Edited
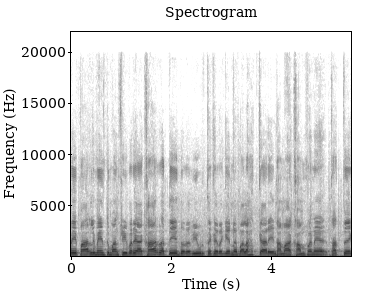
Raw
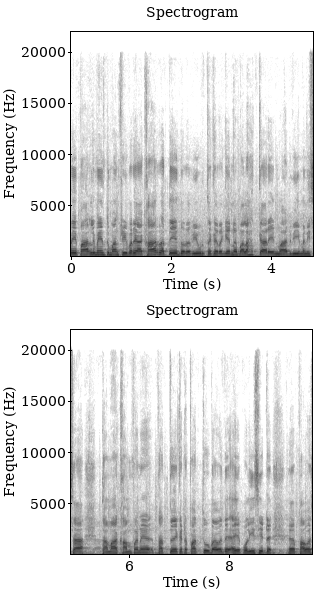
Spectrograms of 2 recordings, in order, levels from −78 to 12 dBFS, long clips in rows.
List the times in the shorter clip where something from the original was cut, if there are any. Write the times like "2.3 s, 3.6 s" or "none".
4.1 s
